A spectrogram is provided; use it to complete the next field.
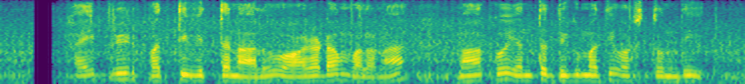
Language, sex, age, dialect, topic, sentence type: Telugu, male, 31-35, Telangana, agriculture, question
